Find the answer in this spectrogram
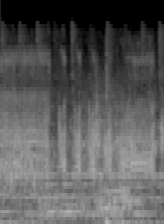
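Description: Anime sound effect of a creature's tail sucking a body in: a rapid, pulsing, buzzing suction, several pulses a second, over held music tones.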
